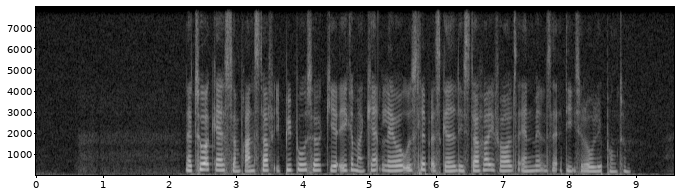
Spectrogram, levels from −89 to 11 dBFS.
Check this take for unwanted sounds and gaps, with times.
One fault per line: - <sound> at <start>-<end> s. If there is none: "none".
none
